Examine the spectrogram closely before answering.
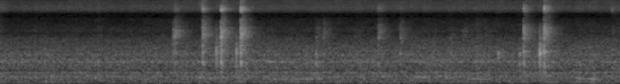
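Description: Wooden spatula and frying pan handled at a gas stove: a few sharp clicks and taps in two short clusters, over a steady fan-like hum.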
